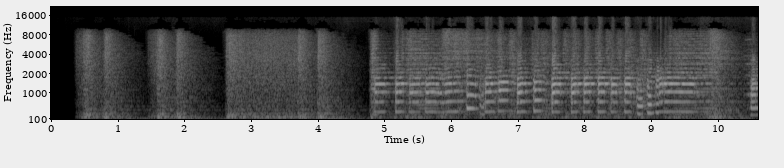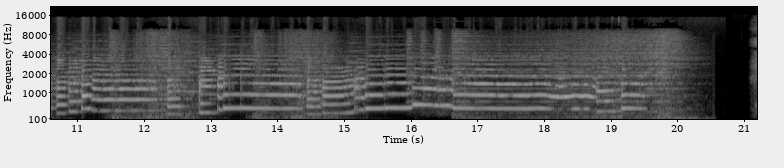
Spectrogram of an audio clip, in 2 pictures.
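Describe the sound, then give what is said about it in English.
The new Trainwreck Trophy theme song: a loud, brassy tune lasting about twenty seconds. It opens with punchy choppy stabs, then bright sustained horn-like melody lines take over and build to a sudden ending, with no voices. “Which means that the first thing that we have to do is obviously unveil the new Trainwreck Trophy theme song.”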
